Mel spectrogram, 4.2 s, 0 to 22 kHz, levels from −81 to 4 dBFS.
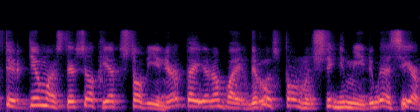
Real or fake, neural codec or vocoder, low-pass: fake; codec, 16 kHz, 0.5 kbps, FunCodec, trained on Chinese and English, 25 frames a second; 7.2 kHz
